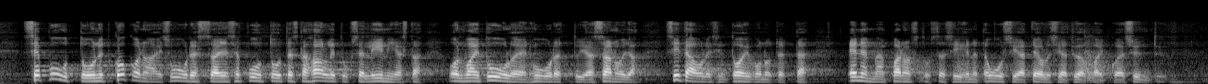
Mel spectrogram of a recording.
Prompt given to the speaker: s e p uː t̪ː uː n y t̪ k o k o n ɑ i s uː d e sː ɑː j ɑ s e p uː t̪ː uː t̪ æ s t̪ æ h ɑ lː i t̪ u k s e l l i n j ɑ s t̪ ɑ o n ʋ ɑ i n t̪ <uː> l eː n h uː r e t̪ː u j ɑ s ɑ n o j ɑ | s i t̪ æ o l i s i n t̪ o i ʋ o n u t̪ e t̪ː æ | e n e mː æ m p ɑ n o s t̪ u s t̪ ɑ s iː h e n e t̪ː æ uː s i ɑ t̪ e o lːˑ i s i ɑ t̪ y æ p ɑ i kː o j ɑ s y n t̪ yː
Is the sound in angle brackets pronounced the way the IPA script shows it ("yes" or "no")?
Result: yes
